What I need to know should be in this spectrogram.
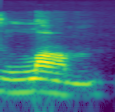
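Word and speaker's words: lam: the root chakra is lum l-a-m kind of rhymes with thumb lum lum so we're going to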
